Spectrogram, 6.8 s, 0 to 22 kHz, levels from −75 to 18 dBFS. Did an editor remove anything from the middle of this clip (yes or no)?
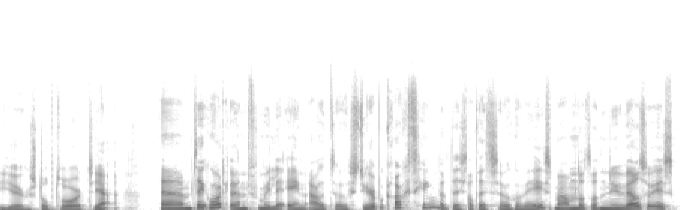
yes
